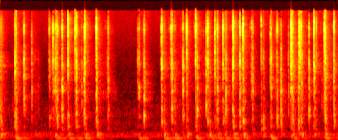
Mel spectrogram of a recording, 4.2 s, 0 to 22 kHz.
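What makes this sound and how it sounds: Fingertips type on an Ajazz 308I, a compact hollow plastic keyboard with round typewriter-style retro keycaps, producing about 28 quick, bright, clacky keystrokes with very short ring. The typing comes in bursts with two brief pauses, over a faint steady low hum.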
